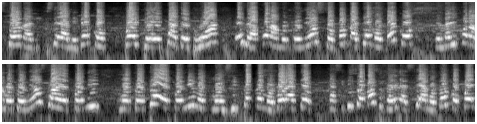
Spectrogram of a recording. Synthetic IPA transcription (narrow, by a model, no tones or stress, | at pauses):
sonaiusejamibekopoeteetadedʁwaezelaponamotonɔ̃sɔpambatɛmobekoezaliponamotonɔ̃nsɔeponi | mototɛeponimozwipepemobolatɛ | kasibisobɔsozalinasejamobekopo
